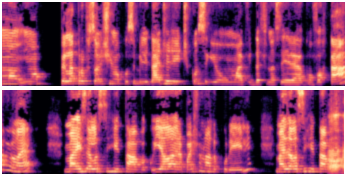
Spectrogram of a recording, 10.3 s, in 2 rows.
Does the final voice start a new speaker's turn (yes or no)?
yes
